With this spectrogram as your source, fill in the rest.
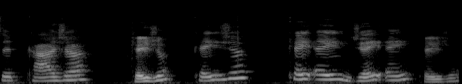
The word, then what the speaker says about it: Kaja: You pronounce it Kaja? Kaja? Kaja? K-A-J-A? Kaja? Like Asia. With a K.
